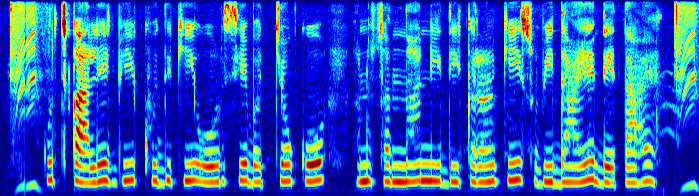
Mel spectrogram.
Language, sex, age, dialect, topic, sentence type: Hindi, female, 31-35, Garhwali, banking, statement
